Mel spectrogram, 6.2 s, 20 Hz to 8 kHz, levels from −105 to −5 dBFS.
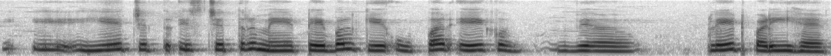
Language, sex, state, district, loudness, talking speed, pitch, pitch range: Hindi, female, Chhattisgarh, Bastar, -24 LUFS, 125 wpm, 240 Hz, 225-265 Hz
